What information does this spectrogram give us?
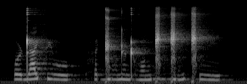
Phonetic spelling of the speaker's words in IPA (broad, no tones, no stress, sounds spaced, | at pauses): o ɖ a fʲ u | h œ ɡ͡ǁ ũ d õ ɖʱ õ ɡ͡ǁ i ɡ͡ǁ ĩ ǁ i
